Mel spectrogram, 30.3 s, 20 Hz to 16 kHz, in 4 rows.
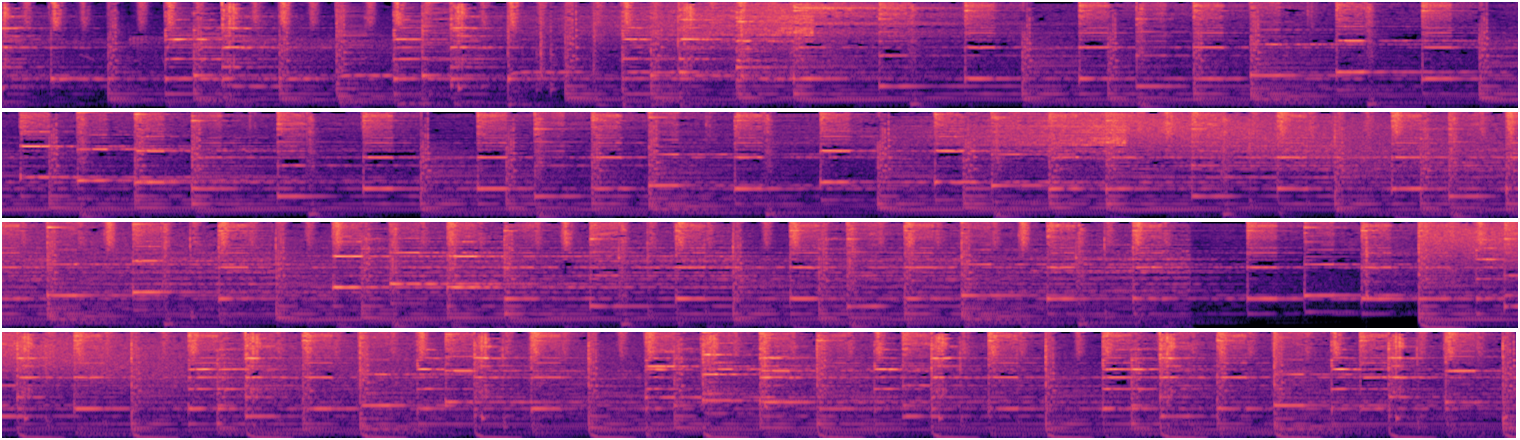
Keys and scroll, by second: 1.9 v, 21.0 Up, 21.2 Up, 21.2 Up, 21.4 Up.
